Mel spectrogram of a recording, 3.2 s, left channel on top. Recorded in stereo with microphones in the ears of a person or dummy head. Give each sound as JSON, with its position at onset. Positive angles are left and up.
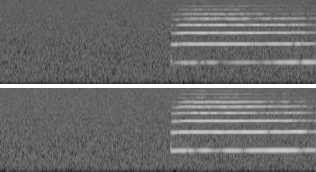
{"t": 1.7, "sound": "a trumpet", "side_deg": -25, "distance_m": 7.5}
